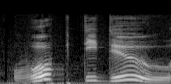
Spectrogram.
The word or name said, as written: whoop-de-do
